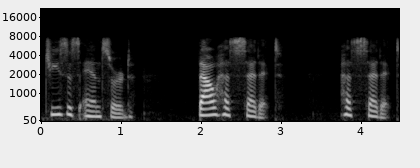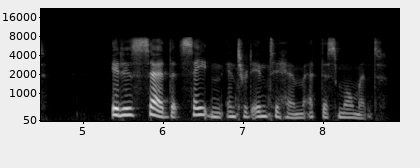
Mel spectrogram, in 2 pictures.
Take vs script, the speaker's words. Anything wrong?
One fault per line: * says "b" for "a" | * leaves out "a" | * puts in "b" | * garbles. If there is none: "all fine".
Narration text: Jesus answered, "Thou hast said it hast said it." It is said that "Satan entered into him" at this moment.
all fine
